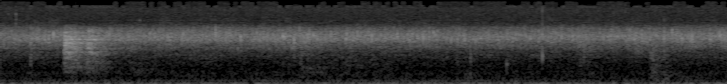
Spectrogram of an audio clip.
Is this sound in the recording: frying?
yes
